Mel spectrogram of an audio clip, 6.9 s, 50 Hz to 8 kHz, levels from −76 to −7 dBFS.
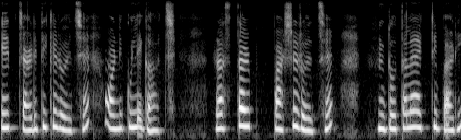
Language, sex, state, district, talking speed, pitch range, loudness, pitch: Bengali, female, West Bengal, Dakshin Dinajpur, 95 wpm, 285-330 Hz, -17 LUFS, 300 Hz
